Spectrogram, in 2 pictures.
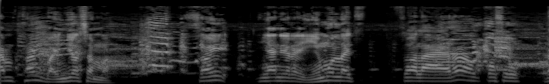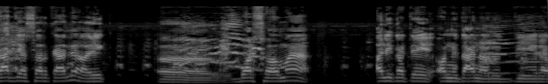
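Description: Domestic chickens clucking, with a rooster crowing, under a man's speech.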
